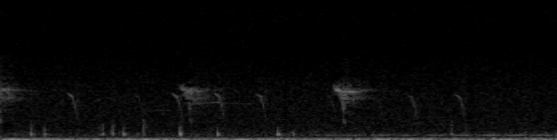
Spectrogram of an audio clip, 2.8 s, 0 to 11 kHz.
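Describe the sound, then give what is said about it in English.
A wild crossbill of a large race, at least one bird flying around in a hollow at 8:06 a.m., gives a string of short, sharp, high chip notes at an irregular pace, a few louder than the rest, over a steady low hum. “and there's a wild crossbill somewhere down here in the hollow.”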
